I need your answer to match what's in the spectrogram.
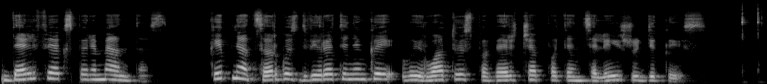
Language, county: Lithuanian, Panevėžys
